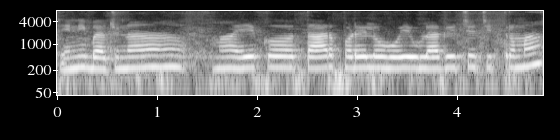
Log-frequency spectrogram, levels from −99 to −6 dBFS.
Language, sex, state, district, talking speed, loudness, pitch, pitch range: Gujarati, female, Gujarat, Gandhinagar, 125 wpm, -15 LUFS, 235 Hz, 230-235 Hz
